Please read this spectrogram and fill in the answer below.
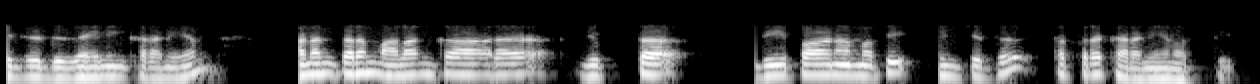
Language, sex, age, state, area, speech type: Sanskrit, male, 45-60, Tamil Nadu, rural, conversation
